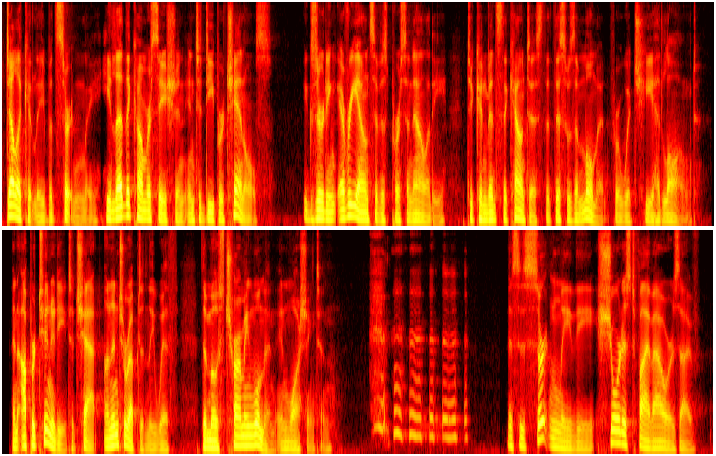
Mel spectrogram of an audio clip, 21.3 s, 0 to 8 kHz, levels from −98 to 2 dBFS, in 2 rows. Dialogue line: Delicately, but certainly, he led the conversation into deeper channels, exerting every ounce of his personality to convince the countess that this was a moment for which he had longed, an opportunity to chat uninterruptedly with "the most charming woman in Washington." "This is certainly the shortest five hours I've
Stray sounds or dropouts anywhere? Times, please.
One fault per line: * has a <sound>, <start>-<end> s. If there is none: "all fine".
* has a laugh, 16.2-17.7 s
